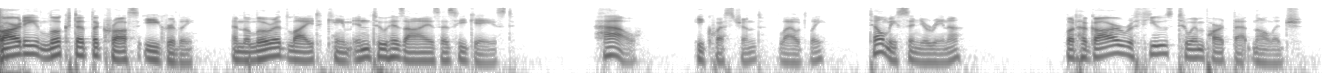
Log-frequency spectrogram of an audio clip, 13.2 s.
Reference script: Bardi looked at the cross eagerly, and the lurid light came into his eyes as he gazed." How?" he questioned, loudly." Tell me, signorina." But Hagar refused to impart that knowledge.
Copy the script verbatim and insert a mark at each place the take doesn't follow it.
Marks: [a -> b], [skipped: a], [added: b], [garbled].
Bardi looked at the cross eagerly, and the lurid light came into his eyes as he gazed." How?" he questioned, loudly." Tell me, signorina." But Hagar refused to impart that knowledge.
